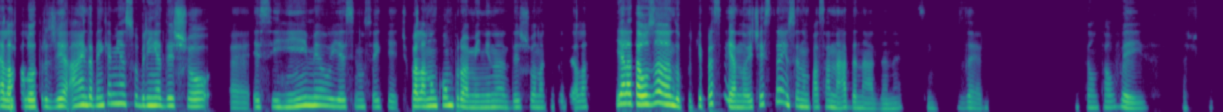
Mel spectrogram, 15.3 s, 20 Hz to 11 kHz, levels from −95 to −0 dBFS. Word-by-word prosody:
ela 195 -2 +4
falou 200 -1 -1
outro 200 +1 0
dia: 200 +2 0
"Ainda 240 +4 +2
bem 230 +2 +1
que - - -11
a - - -6
minha 280 0 -1
sobrinha 230 -3 +2
deixou, 205 -2 -2 0.2
eh, 160 -2 -15
esse 190 0 -8
rímel 220 +5 +2
e 200 - -3
esse 195 0 -4
não 190 - -9
sei 190 0 -10
que, 175 -3 -15
tipo - - -10
ela 200 0 +3
não 215 +1 +4
comprou", 230 -3 +1
a - - -2
menina 175 +1 -5
deixou 180 +1 -10
na 170 0 -10
cama 180 -1 -23
dela, 185 +1 -11 0.3
e - - 0
ela 285 +1 +8
está 270 -2 +8
usando 265 -4 +6
porque 185 +4 -8
para 270 +7 -3
sair 195 -8 -2
à 180 - +1
noite 180 +4 -5
é - - -1
estranho 270 +3 -6
você 220 -3 -8
não 190 -1 -2
passar 180 +1 -11
nada 175 0 -7
nada, 145 -3 -14
né. 145 +3 -16 0.2
Assim, 155 -2 -23 0.3
0. 155 -2 -16 1.1
Então 170 -1 -15
talvez, 170 -3 -8 0.4
acho 155 -2 -26
que 165 - -38
190 Hz, 205 wpm, -25 LUFS, 175-225 Hz, 1.1 s, ela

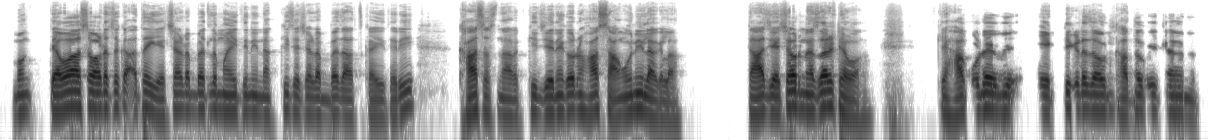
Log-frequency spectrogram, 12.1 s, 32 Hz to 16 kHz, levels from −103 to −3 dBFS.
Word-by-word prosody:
मग 120 +2 -3 0.2
तेव्हा 130 +4 +7
असं 140 0 +3
वाटायचं, 135 +1 +3
की - - -2
आता 140 - -3
याच्या 125 +1 -2
डब्यातलं 125 +1 -2
माहिती 120 0 -3
नाही 115 -1 -5
नक्कीच 115 +3 -8
याच्या 110 -1 -4
डब्यात 105 0 -2
आज 95 -1 -3
काहीतरी 100 +7 -5 0.5
खास 115 +5 +2
असणार, 100 -3 -5
की 115 - -4
जेणेकरून 115 +3 +1
हा 115 +2 +2
सांगू 105 -1 0
नाही 130 -1 +1
लागला. 90 -4 0 0.7
तर 105 - -1
आज 110 +2 +4
याच्यावर 140 +5 +5
नजर 130 +3 +5
ठेवा, 95 -7 +1 0.8
की 110 - -6
हा 105 +1 +2
कुठे 130 +2 +4 0.6
एकटीकडे 130 +2 -2
जाऊन 120 -1 +2
खातो, 105 +3 -2
की 120 +1 -6
काय 115 0 -4
म्हणून. 105 -5 -7
115 Hz, 185 wpm, -24 LUFS, 105-125 Hz, 0.8 s, तेव्हा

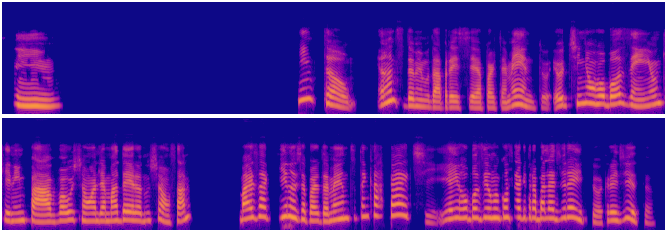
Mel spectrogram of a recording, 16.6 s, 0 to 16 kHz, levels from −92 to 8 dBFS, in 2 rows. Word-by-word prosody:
Sim. 190 -2 +2 3.0
Então, 255 - 0 0.3
antes 305 - +1
de 200 +1 0
eu - - -1
me 185 - -3
mudar 160 -3 -2
pra 155 0 -2
esse 150 0 -4
apartamento, 150 - -3
eu 200 +1 0
tinha 255 +6 -2
um 255 - +5
robozinho 235 -2 +1
que 235 -4 -2
limpava 220 -2 +3
o 245 +1 +1
chão, 225 -3 0
ali, 215 0 +1
a - - +1
madeira 230 +1 +2
no 225 +1 -8
chão, 230 -5 -2
sabe. 210 - -1 0.6
Mas 285 +5 +4
aqui 325 0 +1
nesse 300 -5 +4
apartamento, 245 +6 0
tem 340 +2 -4
carpete, 365 - 0
e 245 +6 -8
aí 290 +2 +1
o - - 0
robozinho 300 0 0
não 300 -1 +3
consegue 310 -1 0
trabalhar 290 -1 +1
direito, 265 -6 -1
acredita? 225 - -3
230 Hz, 140 wpm, -25 LUFS, 195-290 Hz, 3.0 s, um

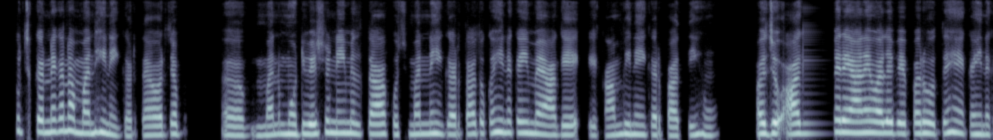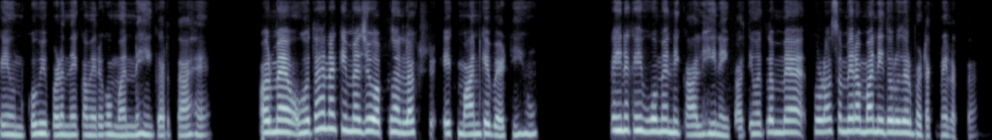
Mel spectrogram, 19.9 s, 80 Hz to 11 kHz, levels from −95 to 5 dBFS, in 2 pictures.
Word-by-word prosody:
कुछ 290 -3 -7
करने 275 0 +3
का 295 - +1
ना 300 0 +3
मन 250 -2 +2
ही 265 -1 +3
नहीं 210 -4 -2
करता 195 +2 -6
और 205 0 0
जब 230 -2 -1 0.4
अ, - - -7 0.3
मन 205 +3 -3
मोटिवेशन 230 +3 +2
नहीं 250 0 +2
मिलता, 230 -1 +1
कुछ 220 -1 -8
मन 225 +1 -1
नहीं 240 0 +1
करता 225 +1 -2
तो 245 - -5
कहीं 265 +2 +1
न 255 - -1
कहीं 255 0 0
मैं 235 -2 +1
आगे 210 0 -1 0.2
काम 200 +3 -5
भी 230 - +2
नहीं 220 -1 -1
कर 210 -1 -3
पाती 195 +2 -4
हूँ। 200 -3 -4 0.4
और 235 - +7
जो 245 +1 +6
आगे 235 0 +2 0.3
मेरे 270 -1 +6
आने 255 +1 +4
वाले 250 0 +5
पेपर 245 0 0
होते 245 0 0
हैं 260 -3 +1
कहीं 225 0 -2
न 215 - -3
कहीं 220 0 -3
उनको 210 +1 -3
भी 240 - +3
पढ़ने 210 0 -2
का 210 -1 -7
मेरे 205 0 -3
को 220 - -2
मन 200 0 -3
नहीं 215 +1 -1
करता 200 0 -7
है 205 +1 -9 0.5
और 265 0 +5
मैं 275 0 +7
होता 270 +6 +1
है 355 - +3
ना 350 0 +3
कि 320 -2 0
मैं 290 -1 +4
जो 290 0 +5
अपना 270 +1 +1
लक्ष्य 260 - -1
एक 240 - -1
मान 225 0 0
के 240 - +2
बैठी 205 +1 -3
हूँ, 230 0 -3 0.7
कहीं 310 0 +4
न 310 - +4
कहीं 310 0 +3
वो 285 +1 +3
मैं 285 -1 +2
निकाल 215 -5 -2
ही 235 +1 -1
नहीं 205 -3 -4
पाती, 185 +6 -8
मतलब 265 +3 -2
मैं 265 -1 0
थोड़ा-सा 280 +2 -1
मेरा 290 +1 +2
मन 285 0 +2
इधर-उधर 265 -1 +3
भटकने 210 -2 -7
लगता 170 - -16
है, 190 - -28
235 Hz, 260 wpm, -20 LUFS, 215-265 Hz, 0.7 s, और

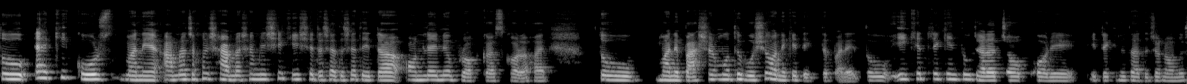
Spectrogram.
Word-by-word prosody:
তো 255 - +2 0.4
একই 295 +2 -3
কোর্স 235 0 +8 0.3
মানে 205 -1 +3 0.2
আমরা 215 +2 +1
যখন 255 +3 -2
সামনাসামনি 225 +1 +2
শিখি 265 -4 -5
সেটার 205 -3 -3
সাথে, 200 -1 -1
সাথে 215 -1 -3
এটা 190 0 +2 0.3
অনলাইনেও 205 +1 +1
ব্রডকাস্ট 170 -1 -5
করা 155 -3 -2
হয় 160 0 -3 0.6
তো 215 - +2 0.6
মানে 195 -1 +5
বাসার 180 +6 +1
মধ্যে 225 +1 +2
বসেও 200 +6 +1
অনেকে 195 -1 -1
দেখতে 160 +2 -10
পারে। - - -4 0.2
তো - - -5 0.3
এই 240 - +2
ক্ষেত্রে 255 0 -3
কিন্তু 235 -1 0
যারা 185 0 +4
জব 185 -1 0
করে 170 -1 -1 0.3
এটা 180 - -7
কিন্তু 185 0 -7
তাদের 175 -2 -6
জন্য 175 -1 -6
অনেক 175 +1 -7
200 Hz, 180 wpm, -23 LUFS, 180-230 Hz, 0.6 s, কোর্স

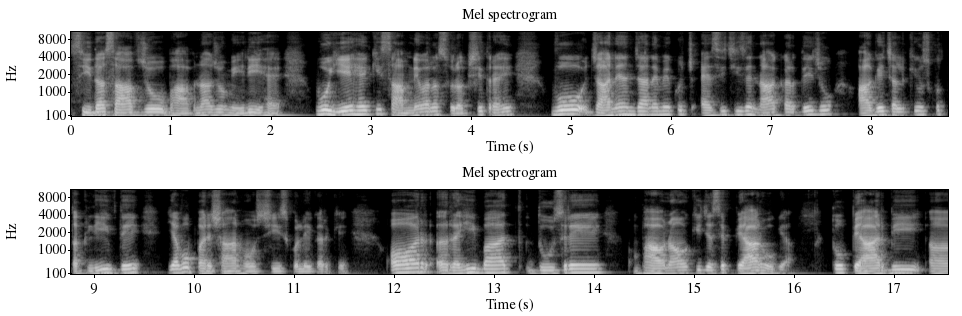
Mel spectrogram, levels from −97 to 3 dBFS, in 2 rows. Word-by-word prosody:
सीधा 120 +1 +1
साफ 115 -1 +1
जो 120 +1 +2
भावना 100 +3 -2
जो 115 0 -2
मेरी 105 +2 0
है, 100 0 -4 0.3
वो 160 +1 +7
ये 140 +1 +6
है 155 0 +5
कि 170 +3 -4
सामने 110 -8 -2
वाला 135 +2 0
सुरक्षित 105 +2 -4
रहे, 130 +5 -2 0.4
वो 160 +3 +6
जाने-अनजाने 140 +5 +2
में 145 0 +1
कुछ 150 +1 -8
ऐसी 105 +6 -2
चीज़ें 140 +1 -1
ना 110 +1 0
कर 120 -1 -2
दे 140 +5 0
जो 155 +2 -2 0.3
आगे 100 +7 +2
चल 130 -2 -2
के 145 - -2
उसको 145 +1 -5
तकलीफ़ 115 +7 -1
दे 140 +2 +3 0.3
या 140 - +4
वो 170 - +3
परेशान 100 0 -1
हो 95 -1 -4
उस 95 +1 -7
चीज़ 100 0 -6
को - - -3
लेकर 95 0 -4
के, - - -14 0.4
और 155 +3 +4
रही 115 +6 +2
बात 145 0 +1
दूसरे 115 +6 +1 0.6
भावनाओं 110 +3 +1
की 125 +1 -8
जैसे 120 +2 -1
प्यार 110 0 +2
हो 100 -5 -1
गया, 110 0 -11 0.4
तो 140 - +4
प्यार 105 +1 +4
भी 130 +1 +2 0.3
अ, - - -3
120 Hz, 185 wpm, -21 LUFS, 105-140 Hz, 0.6 s, वो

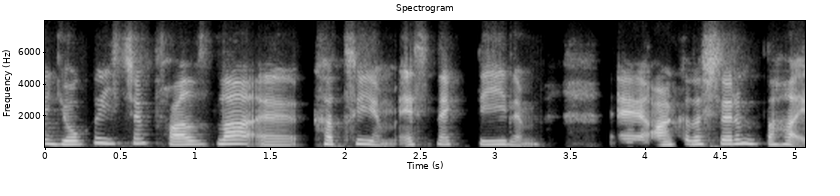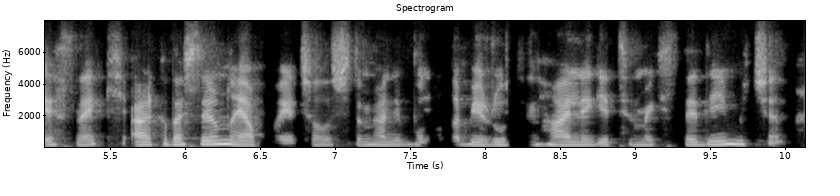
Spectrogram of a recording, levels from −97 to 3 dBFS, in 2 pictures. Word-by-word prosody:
yoga 220 +3 -1
için 280 0 -1
fazla, 220 +1 +3
eee, 185 -1 0
katıyım, 230 +1 -1
esnek 215 +1 0
değilim. 210 0 -1 0.5
Eee, 190 - +7 0.2
arkadaşlarım 235 +5 +3
daha 215 +1 +3
esnek. 190 +2 -1
Arkadaşlarımla 210 +3 +1
yapmaya 165 0 +1
çalıştım 140 - -3
hani 175 -3 -5
bunu 190 -1 -12 0.2
da - - -12
bir 175 -3 +1
rutin 180 +2 -9
hâle 175 -3 +1
getirmek 175 0 -6
istediğim 195 +6 -2
için. 215 - -3
205 Hz, 135 wpm, -23 LUFS, 180-225 Hz, 0.5 s, Eee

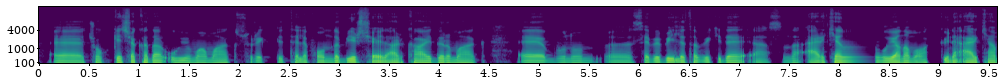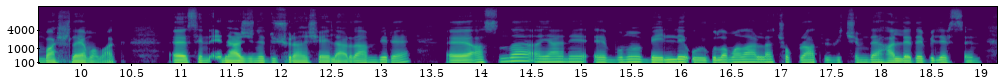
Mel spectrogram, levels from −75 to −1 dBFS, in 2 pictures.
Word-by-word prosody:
eee, 100 -1 0
çok 105 0 -6
geçe 105 -1 +1
kadar 110 -1 +1
uyumamak, 110 0 -2
sürekli 100 +1 -8
telefonda 95 0 -1
bir 100 -1 +4
şeyler 95 +2 +1
kaydırmak. 110 0 0 0.3
Eee, 105 0 +1
bunun, 105 +1 -7
eee, 100 0 -5
sebebiyle 100 0 +1
tabii 95 0 -2
ki 105 - -7
de, 105 0 +2
eee, 100 - -10
aslında 95 +2 -8
erken 100 +1 +2 0.2
uyanamamak, 95 -1 +1
güne 100 0 +1
erken 100 +1 +1
başlayamamak, 95 -1 0 0.5
eee, 115 0 +7
senin 110 -1 -2
enerjini 100 0 +3
düşüren 95 -1 +1
şeylerden 95 +5 0
biri. 125 +4 -1 0.4
Eee, 115 +1 +5
aslında, 155 +6 0
eee, - - +1
yani, 150 0 0
eee, 125 -1 -1
bunu 130 0 0
belli 125 +3 +4
uygulamalarla 130 +3 +1
çok 130 -3 -7
rahat 120 0 0
bir 115 0 -7
biçimde 120 +2 -3
halledebilirsin. 105 -1 0
105 Hz, 135 wpm, -22 LUFS, 100-120 Hz, 0.5 s, eee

